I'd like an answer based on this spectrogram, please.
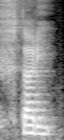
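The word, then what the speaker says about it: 二人: quatre personnes, cinq personnes, on va avoir une particularité de prononciation sur les deux premiers. En fait, on va lire tout ça en purement japonais. Ce sera hitori et futari.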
